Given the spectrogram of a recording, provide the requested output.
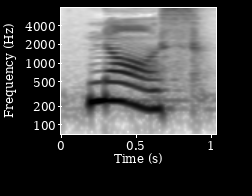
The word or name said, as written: Nadhr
